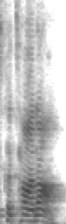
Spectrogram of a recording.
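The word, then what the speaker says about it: קטנה: And for a little, for a female is katana.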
